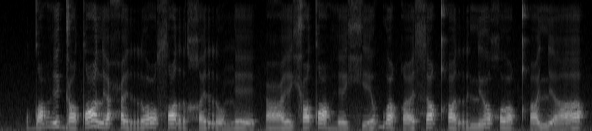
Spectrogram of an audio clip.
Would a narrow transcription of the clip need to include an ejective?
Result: no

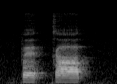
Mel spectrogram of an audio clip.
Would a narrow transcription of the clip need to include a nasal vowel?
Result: no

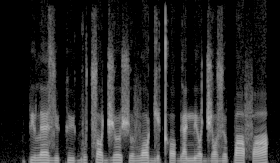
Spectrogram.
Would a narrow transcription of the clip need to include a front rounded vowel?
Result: yes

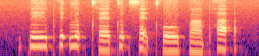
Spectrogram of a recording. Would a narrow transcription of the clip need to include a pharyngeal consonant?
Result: no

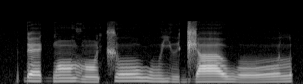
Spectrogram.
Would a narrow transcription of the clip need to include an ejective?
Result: no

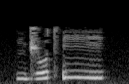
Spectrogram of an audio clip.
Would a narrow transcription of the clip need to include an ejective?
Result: yes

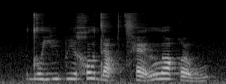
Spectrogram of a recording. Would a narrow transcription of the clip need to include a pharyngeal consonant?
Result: no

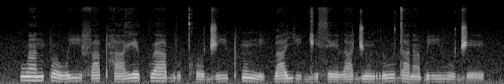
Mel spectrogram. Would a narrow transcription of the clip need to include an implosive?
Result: yes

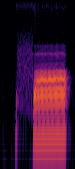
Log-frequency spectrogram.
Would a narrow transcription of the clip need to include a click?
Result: no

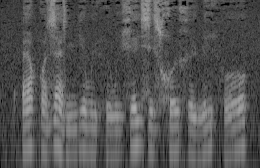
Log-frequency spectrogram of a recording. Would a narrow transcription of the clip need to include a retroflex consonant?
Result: yes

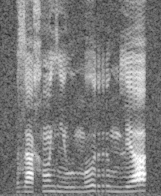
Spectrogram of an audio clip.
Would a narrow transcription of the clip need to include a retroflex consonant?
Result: no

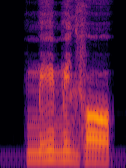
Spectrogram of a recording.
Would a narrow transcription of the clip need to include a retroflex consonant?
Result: no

